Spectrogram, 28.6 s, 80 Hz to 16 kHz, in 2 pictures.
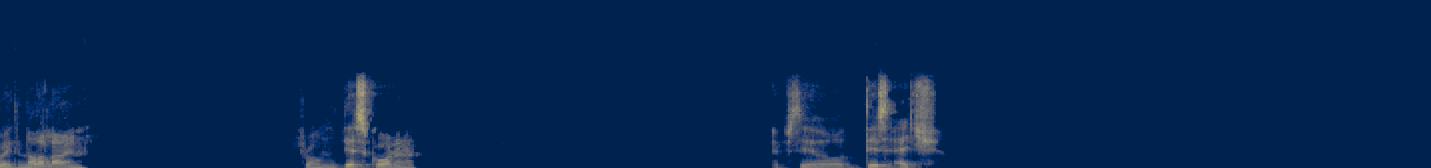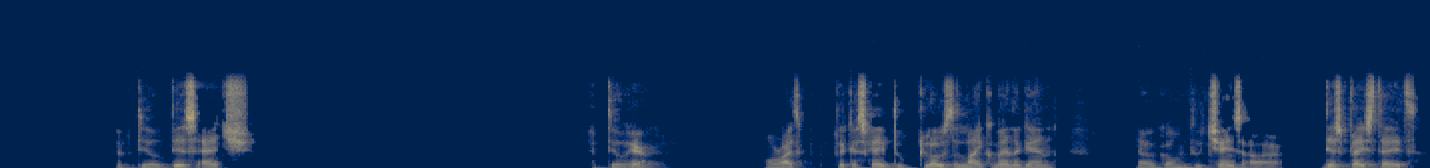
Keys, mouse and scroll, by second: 21.1 Escape.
